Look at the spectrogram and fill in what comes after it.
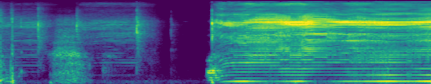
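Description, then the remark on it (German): A few soft clicks and handling noises, then a brief pause before a small battery-powered electric trimmer with a small work light switches on, vibrating and buzzing steadily and loudly with a strong, even hum. “Der hat nicht, der macht nicht nur vibrierende Geräusche, der vibriert auch wirklich und er hat so ein kleines Arbeitslicht, wie so eine Bohrmaschine.”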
